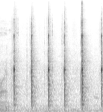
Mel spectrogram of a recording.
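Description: Chef's knife slicing cremini mushrooms on a cutting board: six sharp, even knife taps, about three a second.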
